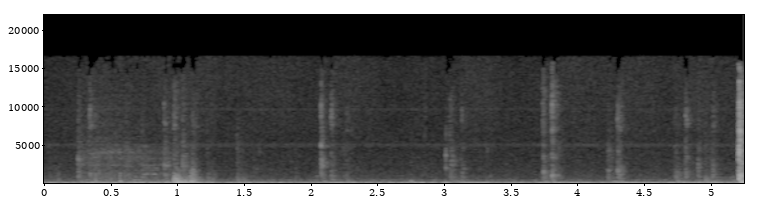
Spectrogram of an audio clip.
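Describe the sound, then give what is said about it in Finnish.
Sparse key presses on a computer keyboard give a handful of isolated, sharp clicks spaced about a second apart over a faint low background hum. “Noin, saadaan kone auki, kun se menee aina itsestään kiinni.”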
